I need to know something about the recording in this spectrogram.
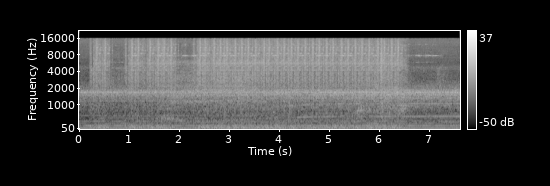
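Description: A heavy gun fires in a rapid, steady stream of shots.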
